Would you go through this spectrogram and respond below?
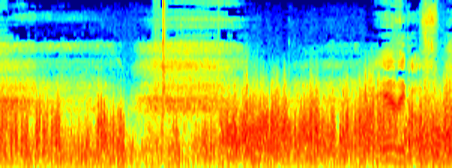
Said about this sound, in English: they got a fair bit of wind, so they'll be able to tack to the wind today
